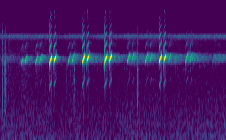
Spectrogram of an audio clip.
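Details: Talamanca rocket frog, a male calling near Playa Bluff on Isla Colon, Panama: bright twinned peeps repeated about twice a second among softer notes, set against a continuous high-pitched insect buzz.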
